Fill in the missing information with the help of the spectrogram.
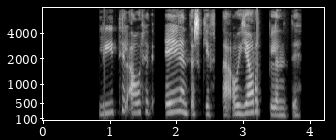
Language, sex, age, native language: Icelandic, female, 30-39, Icelandic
